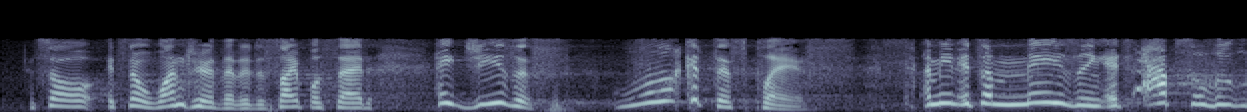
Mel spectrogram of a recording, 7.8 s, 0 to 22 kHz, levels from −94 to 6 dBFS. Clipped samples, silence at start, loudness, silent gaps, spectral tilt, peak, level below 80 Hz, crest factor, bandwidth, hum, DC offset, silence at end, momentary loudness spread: under 0.1%; 0.2 s; -23 LUFS; none; -3 dB/octave; -4 dBFS; -66 dBFS; 20 dB; 5.6 kHz; none; under 0.1%; 0 s; 8 LU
